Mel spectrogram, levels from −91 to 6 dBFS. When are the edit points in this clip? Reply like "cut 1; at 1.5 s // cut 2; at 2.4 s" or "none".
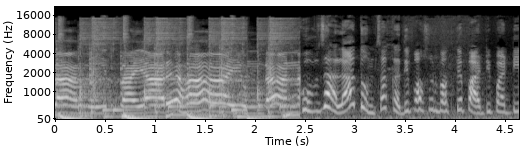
cut 1; at 2.4 s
